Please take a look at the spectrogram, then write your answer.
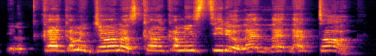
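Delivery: high, loud call for viewers to come join; excited invitation. Real, not acted. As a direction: beckon the audience in eagerly. Calling viewers into studio.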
